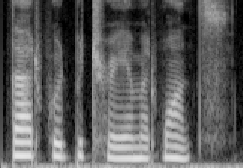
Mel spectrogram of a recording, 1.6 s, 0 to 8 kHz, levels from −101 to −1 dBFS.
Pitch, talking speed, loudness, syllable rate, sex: 200 Hz, 220 wpm, -19 LUFS, 5.1 syllables/s, female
